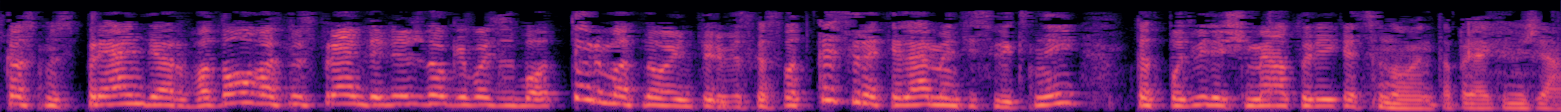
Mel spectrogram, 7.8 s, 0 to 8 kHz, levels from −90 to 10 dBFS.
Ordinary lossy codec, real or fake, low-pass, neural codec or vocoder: MP3, 24 kbps; real; 7.2 kHz; none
